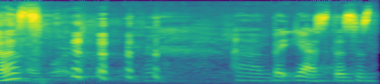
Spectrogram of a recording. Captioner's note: laughing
